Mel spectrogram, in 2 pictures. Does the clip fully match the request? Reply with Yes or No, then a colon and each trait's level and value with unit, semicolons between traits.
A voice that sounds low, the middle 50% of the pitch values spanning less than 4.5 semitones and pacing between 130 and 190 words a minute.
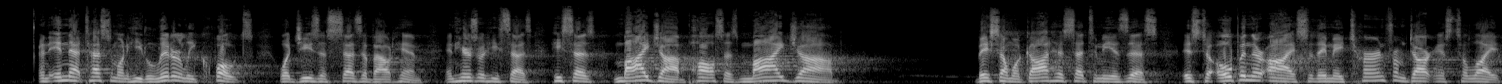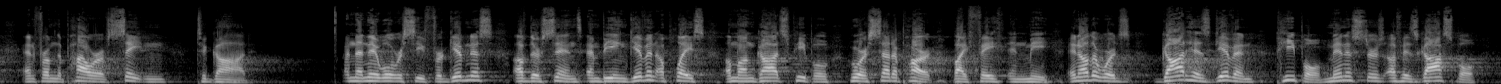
No: medium, 145 Hz; average, 3.8 semitones; average, 185 wpm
